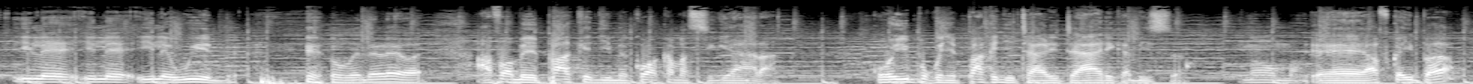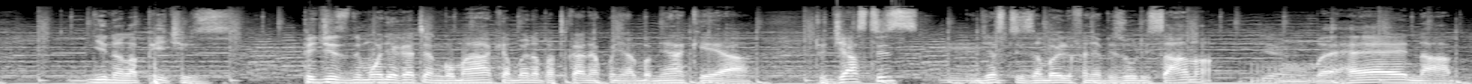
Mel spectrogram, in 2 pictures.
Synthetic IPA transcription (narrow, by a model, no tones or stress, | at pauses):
ilɛʔilɛʔilɛwid | umɛɛndɛlɛwa | ha̰fambaɛpakɛʄiːmɛkɔakamasiɠaɾa̰ | kwajɔipɔkwɛɲɛpakɛʄitajaɾitajaɾikaɓisa̰ | nmɛafu̥kaipa | ʄinalapit͡ʃiz | pit͡ʃiznimɔʄakatijaŋɡɔmajakɛambajɔinapati̥kanakwɛɲɛalɓamujakɛja | tud͡ʒastis | d͡ʒastis̬ambajɔilifaɲavizuɾisana̰ | ɛɦɛna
